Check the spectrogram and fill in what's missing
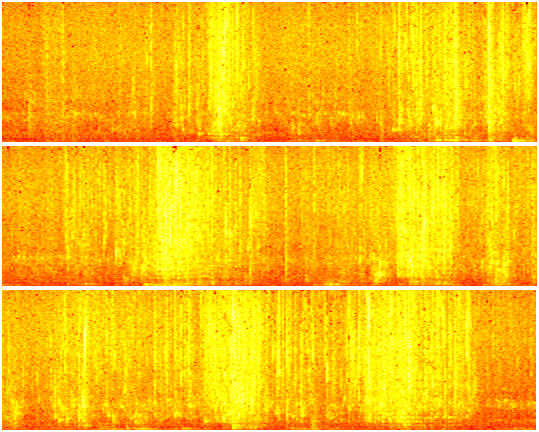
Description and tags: Take out the laundry from the washing machine. Wring a soap solution.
